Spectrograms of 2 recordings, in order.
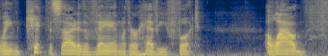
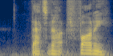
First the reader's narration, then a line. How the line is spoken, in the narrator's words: the woman said crossly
